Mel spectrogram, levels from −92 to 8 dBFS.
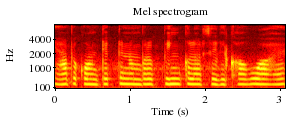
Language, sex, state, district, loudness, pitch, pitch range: Hindi, female, Chhattisgarh, Raigarh, -17 LUFS, 245 Hz, 240-245 Hz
